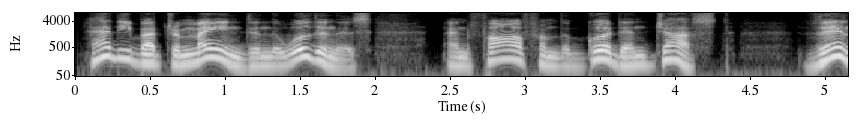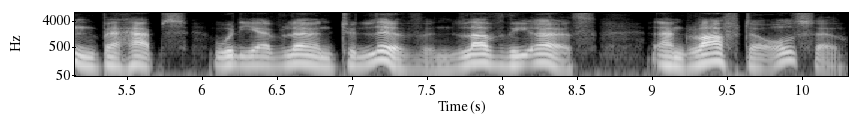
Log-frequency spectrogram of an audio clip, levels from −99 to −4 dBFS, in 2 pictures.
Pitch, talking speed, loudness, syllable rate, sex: 130 Hz, 165 wpm, -21 LUFS, 4.3 syllables/s, male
